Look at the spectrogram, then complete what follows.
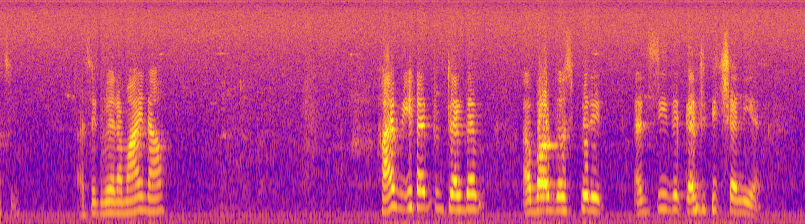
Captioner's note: Shri Mataji laughing & laughter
